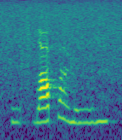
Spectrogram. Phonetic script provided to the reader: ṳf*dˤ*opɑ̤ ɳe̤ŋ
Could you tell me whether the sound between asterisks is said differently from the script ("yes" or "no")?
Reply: no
